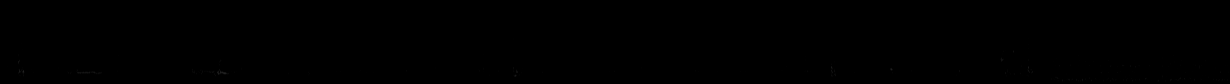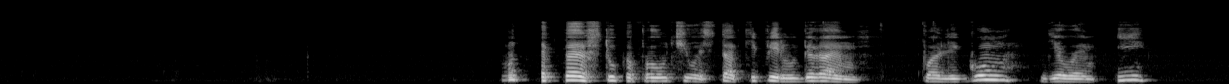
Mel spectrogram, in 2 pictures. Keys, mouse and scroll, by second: 0.6 k, 2.3 middle click, 2.8 shift+middle click, 3.1 middle click, 4.0 k, 7.3 k, 9.2 k, 11.3 k, 15.4 scroll down 2, 16.4-16.8 scroll up 2, 16.9 scroll down 1, 17.2 middle click, 18.6 click, 20.4 click, 21.6 click, 23.2 i.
